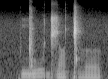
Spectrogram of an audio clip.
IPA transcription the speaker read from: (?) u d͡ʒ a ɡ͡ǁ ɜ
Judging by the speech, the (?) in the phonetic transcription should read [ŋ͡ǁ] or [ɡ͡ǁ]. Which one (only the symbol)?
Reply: ŋ͡ǁ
